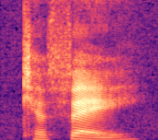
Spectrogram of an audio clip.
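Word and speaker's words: café: 카페가 아니라 ka페 이렇게 뒷부분에 강세가 있다고 말씀드렸죠? 따라해 보세요.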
